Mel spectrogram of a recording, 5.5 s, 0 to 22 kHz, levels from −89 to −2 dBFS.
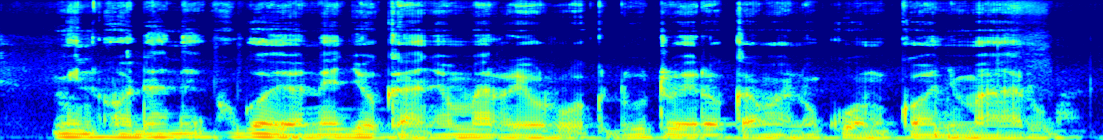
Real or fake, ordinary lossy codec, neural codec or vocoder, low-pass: real; none; none; none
